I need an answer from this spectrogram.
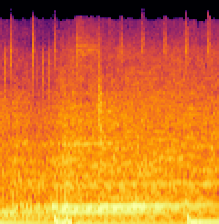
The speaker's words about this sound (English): The flag waves, the green flag at the field comes up to speed, and we are underway.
